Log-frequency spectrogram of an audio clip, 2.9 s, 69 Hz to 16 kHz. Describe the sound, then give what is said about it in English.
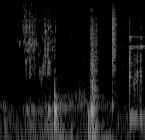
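One ounce of vodka being poured into a glass for a mixed drink: soft liquid drips and splashes arrive as a few brief, quiet events over low background noise. “We'll do 1 ounce of vodka.”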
